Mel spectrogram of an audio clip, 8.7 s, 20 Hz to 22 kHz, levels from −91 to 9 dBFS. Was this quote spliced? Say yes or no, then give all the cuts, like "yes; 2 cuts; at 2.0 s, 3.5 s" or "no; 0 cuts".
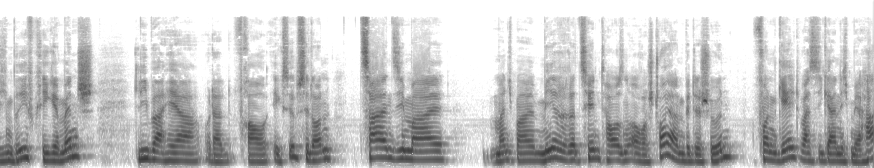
no; 0 cuts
